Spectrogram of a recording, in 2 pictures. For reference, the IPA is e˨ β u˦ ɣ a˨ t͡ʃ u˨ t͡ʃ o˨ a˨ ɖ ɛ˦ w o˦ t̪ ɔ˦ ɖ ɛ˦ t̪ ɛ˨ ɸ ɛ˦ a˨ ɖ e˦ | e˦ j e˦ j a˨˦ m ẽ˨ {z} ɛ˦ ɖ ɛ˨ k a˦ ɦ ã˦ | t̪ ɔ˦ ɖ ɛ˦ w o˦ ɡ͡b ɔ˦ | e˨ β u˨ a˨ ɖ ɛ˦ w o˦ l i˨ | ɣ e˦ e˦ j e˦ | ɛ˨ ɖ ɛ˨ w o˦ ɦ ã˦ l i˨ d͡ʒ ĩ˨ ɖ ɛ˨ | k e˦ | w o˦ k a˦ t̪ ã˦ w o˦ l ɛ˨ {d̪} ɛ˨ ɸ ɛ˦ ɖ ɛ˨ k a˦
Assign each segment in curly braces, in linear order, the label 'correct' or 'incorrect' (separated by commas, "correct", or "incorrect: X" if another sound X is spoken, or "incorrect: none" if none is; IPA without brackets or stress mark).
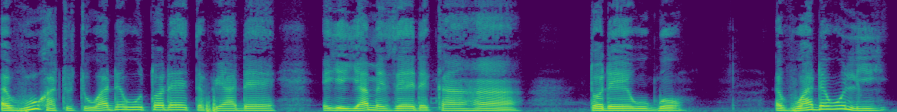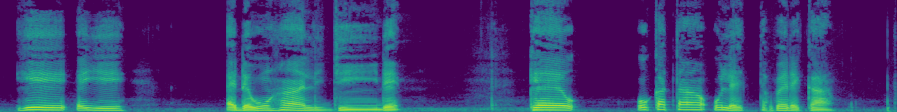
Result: correct, incorrect: t̪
